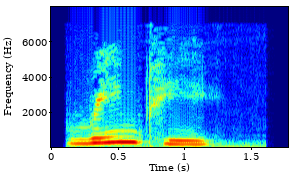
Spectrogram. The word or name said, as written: riempie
